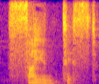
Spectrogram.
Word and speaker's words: scientist: I'm a scientist. Again, a difficult pronunciation.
